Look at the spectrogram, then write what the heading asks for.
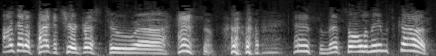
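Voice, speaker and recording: An actor playing a timid, eager young messenger, hesitant and deferential, in 1940s radio drama style. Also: male voice, very high voice, expressive, measured pace, full character voice. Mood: amused, nervous. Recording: tinny old radio recording.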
